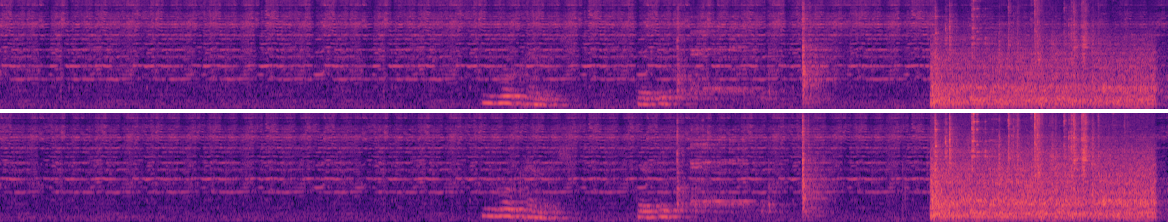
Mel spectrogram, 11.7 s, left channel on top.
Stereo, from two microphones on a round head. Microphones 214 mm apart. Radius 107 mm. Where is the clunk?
25° right (ahead or behind), 3.5 m.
